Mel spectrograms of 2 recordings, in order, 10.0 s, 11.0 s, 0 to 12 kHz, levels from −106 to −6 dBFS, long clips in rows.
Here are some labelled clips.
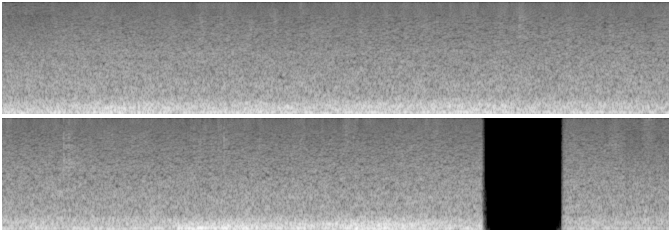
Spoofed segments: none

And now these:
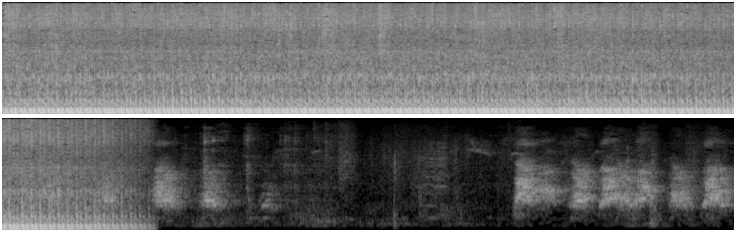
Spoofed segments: none

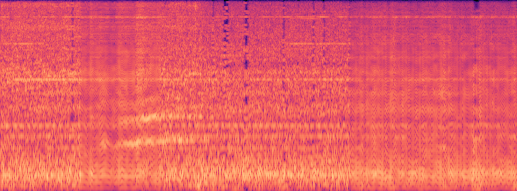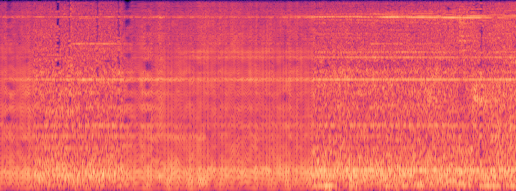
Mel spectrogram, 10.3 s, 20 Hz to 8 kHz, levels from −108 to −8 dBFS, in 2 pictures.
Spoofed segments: 0.8-1.6 (vocoder, Vocos); 3.5-5.5; 6.4-8.3

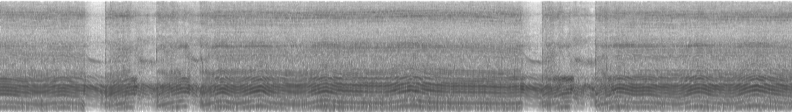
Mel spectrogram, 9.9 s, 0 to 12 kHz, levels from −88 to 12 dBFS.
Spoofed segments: 1.6-2.7 (codec, HILCodec); 6.9-7.7

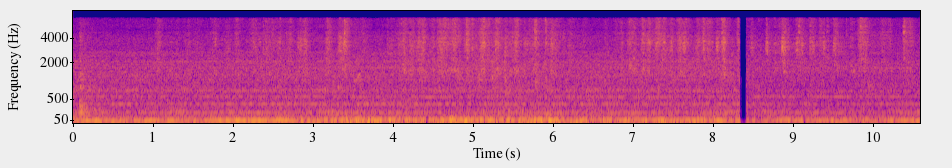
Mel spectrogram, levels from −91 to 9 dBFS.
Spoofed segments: 3.1-7.9 (vocoder, Vocos)

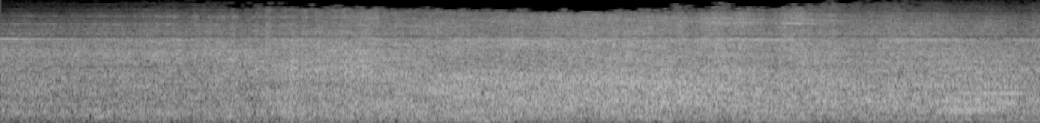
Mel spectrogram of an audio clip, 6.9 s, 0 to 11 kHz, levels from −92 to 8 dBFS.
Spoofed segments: none

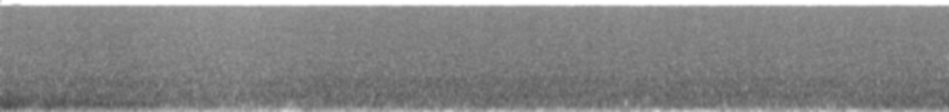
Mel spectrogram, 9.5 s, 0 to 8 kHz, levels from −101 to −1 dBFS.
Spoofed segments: 2.8-3.4 (codec, SNAC); 6.5-7.1

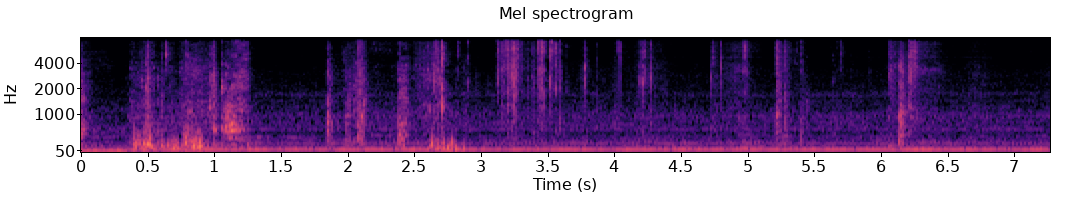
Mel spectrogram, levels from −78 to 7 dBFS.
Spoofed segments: 3.9-5.3 (codec, DAC); 5.8-7.3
